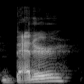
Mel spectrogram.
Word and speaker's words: better: Brian I would say better and butter so okay as you can hear right off the bat the t is anything but a t when I teach this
